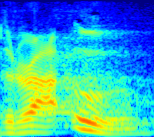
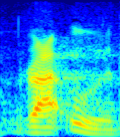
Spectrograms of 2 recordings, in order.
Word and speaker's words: ra'u: So you pronounce that word ra'u, ra'u, they see.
